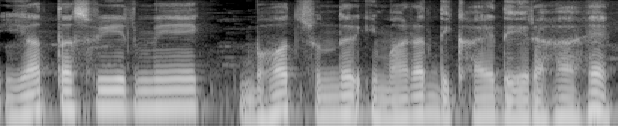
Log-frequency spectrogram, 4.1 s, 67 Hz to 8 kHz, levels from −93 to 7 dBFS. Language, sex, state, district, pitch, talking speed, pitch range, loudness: Hindi, male, Assam, Kamrup Metropolitan, 105 Hz, 160 wpm, 95-130 Hz, -17 LUFS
